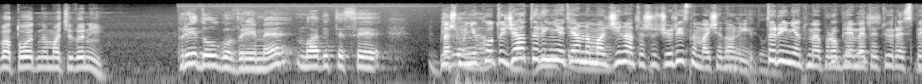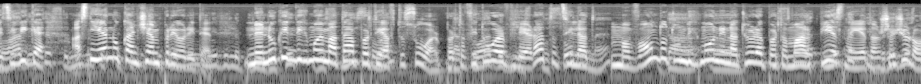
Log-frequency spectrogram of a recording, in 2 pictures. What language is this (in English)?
Romanian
